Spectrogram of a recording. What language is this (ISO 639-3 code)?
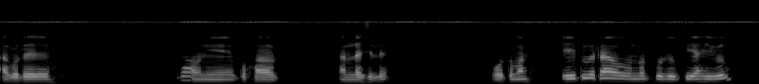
asm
